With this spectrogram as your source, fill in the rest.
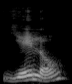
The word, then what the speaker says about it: hielo: The letter H, when seen in a Spanish word, is silent. Here are a few examples. Ice cream is helado, ice is hielo, and a hamburger is an hamburguesa.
